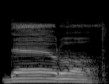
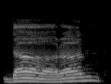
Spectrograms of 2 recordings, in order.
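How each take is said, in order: First: The word ends on a long open vowel. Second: The word ends with a vowel plus n. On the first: "when we have the dot, you keep the vowel" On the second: "we keep the alif"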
